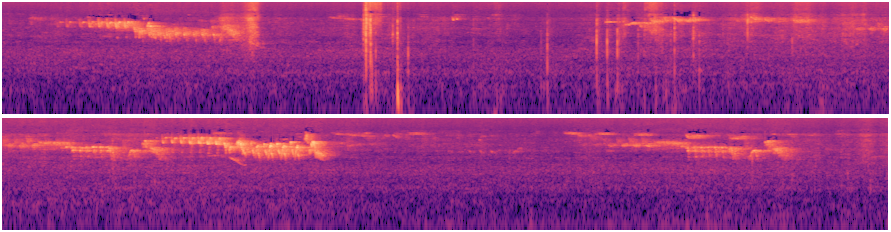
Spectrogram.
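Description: A bird singing three short phrases of rapid, trilled high notes: one about a second in, a longer one around twelve to fifteen seconds, and one near the end. A single sharp knock just before five seconds is the loudest sound, followed by a few lighter clicks, over a faint outdoor background.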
